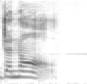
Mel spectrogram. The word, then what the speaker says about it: Donal: the caretaker Donalda Lanie not Donald mind you there's no D at the end so it's pronounced dnal that's the way you're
